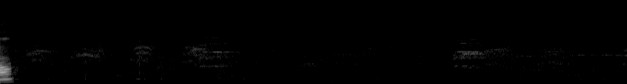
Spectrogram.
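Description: A few faint bird calls during a quiet pause, the clearest one near the end.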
